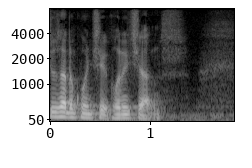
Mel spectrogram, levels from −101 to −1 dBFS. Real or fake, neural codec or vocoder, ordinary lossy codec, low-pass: real; none; none; none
